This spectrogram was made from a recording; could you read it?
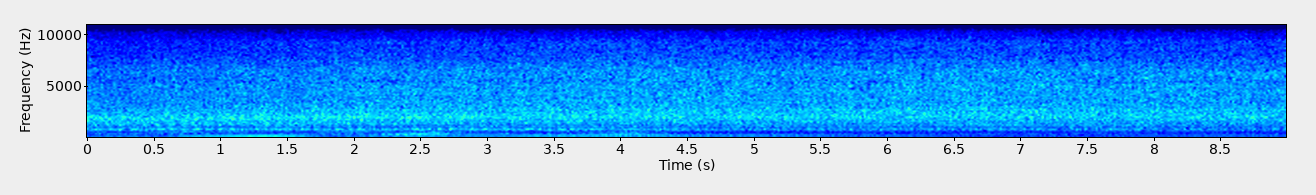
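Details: GE washer (not draining) in the inverter test spinning the drum of an overloaded, poorly kept machine with a wobbling drum: rough wavering hum over a steady whir, harsh and gritty. Worn, failing drain pump.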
